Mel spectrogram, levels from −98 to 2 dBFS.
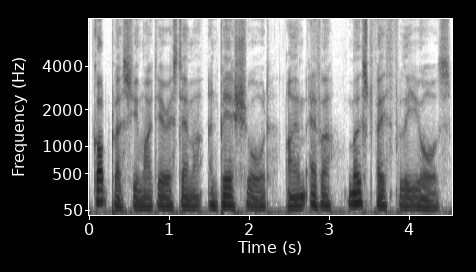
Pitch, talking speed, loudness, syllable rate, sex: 95 Hz, 200 wpm, -20 LUFS, 5.7 syllables/s, male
